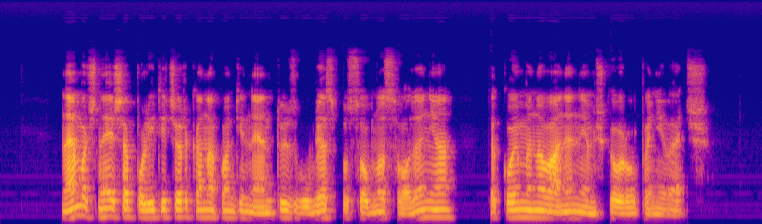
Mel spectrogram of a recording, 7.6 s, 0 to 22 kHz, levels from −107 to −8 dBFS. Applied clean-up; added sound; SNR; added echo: none; none; none; none.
